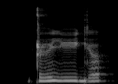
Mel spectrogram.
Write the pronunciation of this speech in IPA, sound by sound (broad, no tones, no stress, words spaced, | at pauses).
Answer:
ʈɨj iɡʲɤ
